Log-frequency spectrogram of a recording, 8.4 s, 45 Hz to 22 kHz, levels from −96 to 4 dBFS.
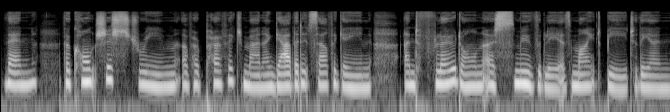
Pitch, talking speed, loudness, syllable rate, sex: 190 Hz, 155 wpm, -20 LUFS, 4.1 syllables/s, female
